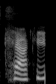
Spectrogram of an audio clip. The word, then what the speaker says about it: Khaki: Hi, my name's Khaki. It's pronounced like the color, and it's short for, in case anybody want to know.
